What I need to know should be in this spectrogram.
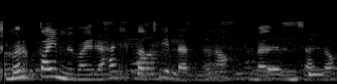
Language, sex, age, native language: Icelandic, male, 11, Icelandic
